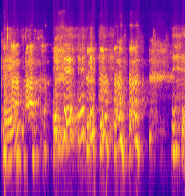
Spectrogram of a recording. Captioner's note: laughter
